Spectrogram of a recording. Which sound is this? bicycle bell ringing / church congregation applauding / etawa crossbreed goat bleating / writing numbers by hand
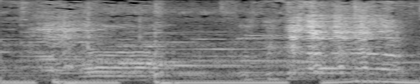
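etawa crossbreed goat bleating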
